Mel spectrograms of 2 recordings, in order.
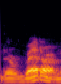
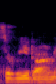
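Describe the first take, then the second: First: The first word has a short 'e' vowel. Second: The first word has a long 'ee' vowel. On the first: It is a pun that works as a good name. The speaker calls it right. "And then you guys started saying the Red Army" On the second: It was read as a name that seemed dumb. The speaker calls it wrong. "When I first read it, I read it as the Reed Army"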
